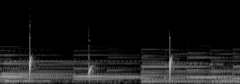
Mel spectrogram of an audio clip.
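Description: Soft electric-piano background music with three short rising 'bloop' pop sound effects, like water drops, about a third of a second, one second and near the end, the pops of a subscribe-button animation.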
